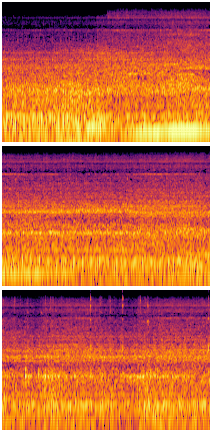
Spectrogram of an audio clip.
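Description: A petrol engine idles with an uneven, loping rhythm that suggests a cylinder missing. Cause suspected, not confirmed.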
